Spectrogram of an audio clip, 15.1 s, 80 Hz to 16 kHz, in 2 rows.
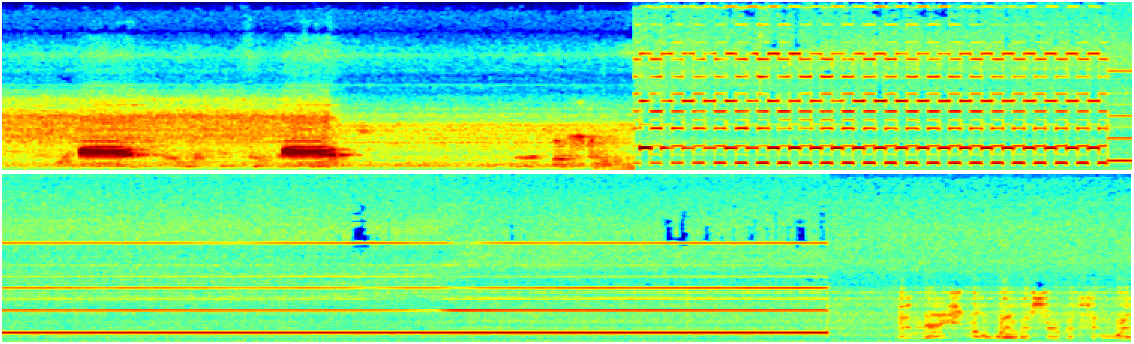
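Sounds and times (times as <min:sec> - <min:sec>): steady high alarm tone: 0:04.2 - 0:13.0.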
